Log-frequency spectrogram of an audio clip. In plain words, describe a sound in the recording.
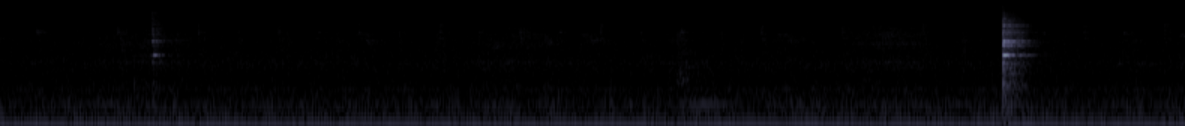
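A metal spoon scrapes and clinks against a plate.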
